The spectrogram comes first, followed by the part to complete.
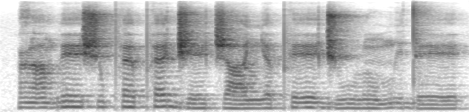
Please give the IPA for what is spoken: ɣ ã˨ b eː˦ ʃ ʊ˦ pʰ ɛ˦ pʰ ɛ˦ d͡ʒ eː˨ t͡ʃ aː˨ ɲ ɛ˨ pʰ eː˦ d͡ʒ uː˨ l ũ˨ m i˦ d eː˨

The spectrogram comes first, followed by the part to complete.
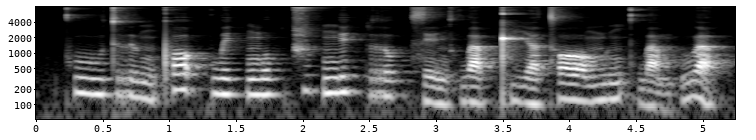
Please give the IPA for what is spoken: kʰ uː˧ t r ɯ˨˩ ŋ pʰ ɔ˥˩ ʔ k w e˦˥ k̚ m o˦˥ k̚ t͡ɕ u˥˩ k̚ ŋ e˥˩ k̚ p r o˦˥ k̚ s e˨˩ n k w a˨˩ p̚ kʰ i˨˩ a̯ tʰ ɔː˧ m ɯ˦˥ ŋ kʰ w a˩˦ m ʔ u˥˩ a̯

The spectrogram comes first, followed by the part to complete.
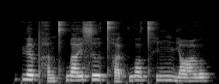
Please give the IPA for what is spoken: p ɥ ɛ˥˩ pʰ a˩ n t̪ʰ w a˥ ɪ̯ s ɹ̩˥˩ t̪ʰ ä̰˨˩ k w ɔ˥ t̪ʰ i˥ ŋ n̪ j ɑ˥ ʊ̯

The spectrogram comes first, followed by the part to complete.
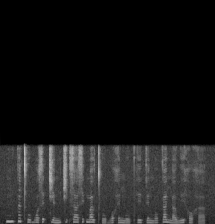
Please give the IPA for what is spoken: ɲ u˦ k ã˦˨ tʰ o˨ b ɔ˨ sʰ ɛ˦ ʔ t͡ɕ ɛ˨ ŋ u˦˨ t͡ɕ ɛ˦ ʔ s ä˦ s ɪ˦ ʔ m a˦˨ ʊ̯ tʰ o˨ b ɔ˦˨ h ɛ˦˨ ŋ o˨ ʊ̯ pʰ e˦˨ ɪ̯ k ɛ˦˨ ŋ ɔ˦ k a˦˨ ɪ̯ ŋ ä˨ w e˦ h ɔ˨ h ä˨

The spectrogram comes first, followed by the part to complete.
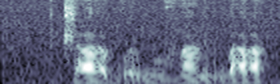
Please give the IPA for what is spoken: t͡ʃ aː˦ ɡʷ ɛ˨ w u˦ v ã˦ ɾ ɨ˨ w a˦

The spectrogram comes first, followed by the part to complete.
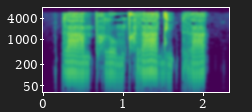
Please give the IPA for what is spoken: p l aː˨˩ m pʰ l o˨˩ m kʰ r aː˥˩ d i˨˩ ʔ p r a˦˥ k̚

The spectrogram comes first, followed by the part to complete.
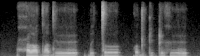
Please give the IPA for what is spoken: ħ ɤ dˤ a d øː | ɓ ɘ ǀ ɤː kː ɒ d ɒ ʈ i ʈ ɘ x ø

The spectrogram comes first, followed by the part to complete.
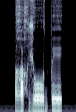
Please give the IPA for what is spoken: ʁ ɛ χ ʒ oː d p e

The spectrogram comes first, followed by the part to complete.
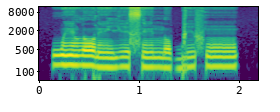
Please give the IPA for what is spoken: w ĩ˦ l o˦˨ ɾ ĩ˨ j i˨ s ĩ˨ n o˨ b i˨˦ f ũ˧

